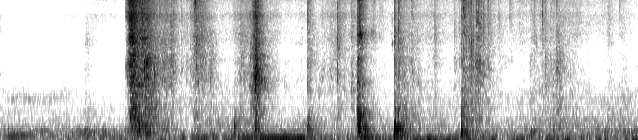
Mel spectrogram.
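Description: Footsteps crunching and knocking over plaster debris on a hard floor: a string of sharp steps about one a second, the first the loudest, over a low rumble.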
